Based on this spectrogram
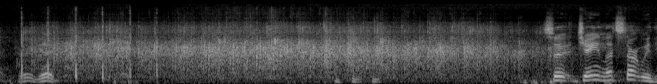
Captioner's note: audience applauding; clapping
